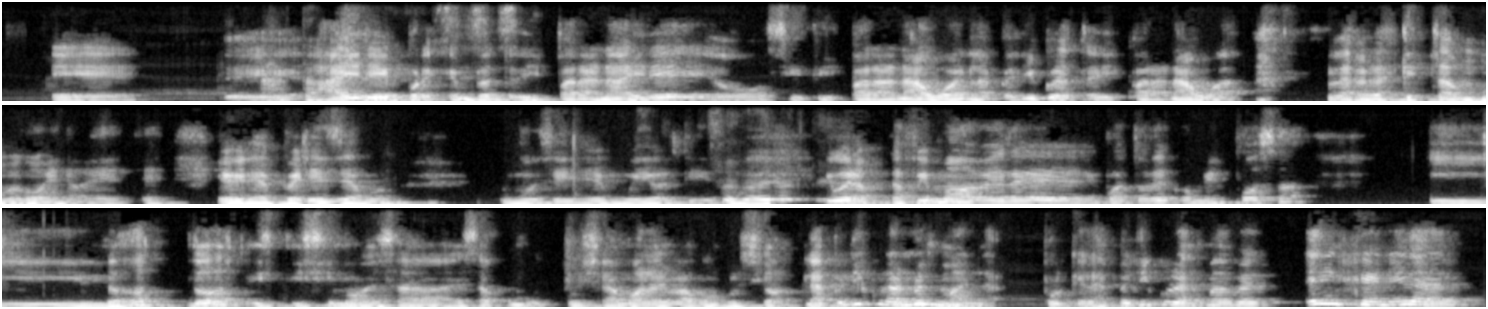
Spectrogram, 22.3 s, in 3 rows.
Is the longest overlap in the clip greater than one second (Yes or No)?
Yes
